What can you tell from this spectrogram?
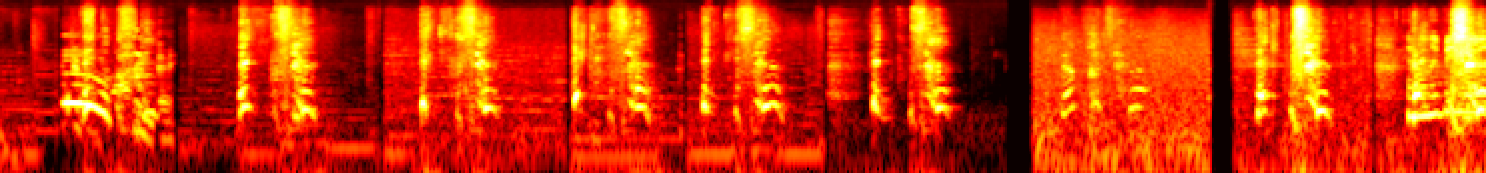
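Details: About nine short, sharp sneezes in a row from a streamer in a sneeze compilation, each a quick intake then a forceful burst, with light music behind.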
